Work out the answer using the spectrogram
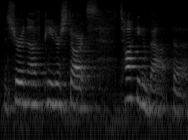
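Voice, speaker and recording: A woman's voice: medium pitch, normal speed, slight background noise. A woman pastor preaching a sermon, picturing a scene aloud with small restarts. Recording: echoey church room.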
